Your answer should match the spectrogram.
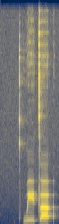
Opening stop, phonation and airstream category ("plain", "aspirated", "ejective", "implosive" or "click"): aspirated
